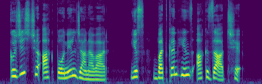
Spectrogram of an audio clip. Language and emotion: Kashmiri, neutral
